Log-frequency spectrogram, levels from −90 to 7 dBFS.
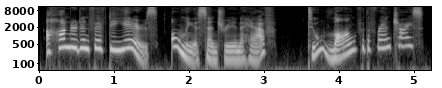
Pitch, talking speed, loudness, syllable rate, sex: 265 Hz, 185 wpm, -20 LUFS, 4.3 syllables/s, female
